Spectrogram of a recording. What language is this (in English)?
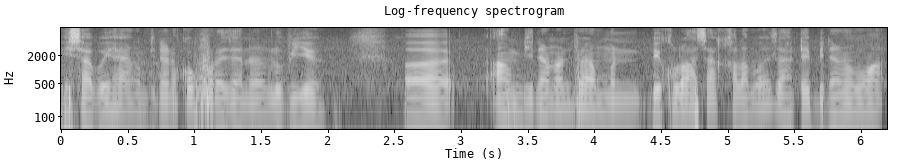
Bodo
